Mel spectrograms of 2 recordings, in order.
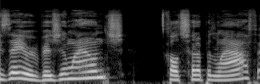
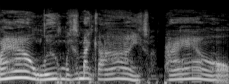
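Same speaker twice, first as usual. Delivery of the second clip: put-on laid-back drawl. Calling Luke a pal on the radio: Owen Wilson impression. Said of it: "your Owen Wilson impression".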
